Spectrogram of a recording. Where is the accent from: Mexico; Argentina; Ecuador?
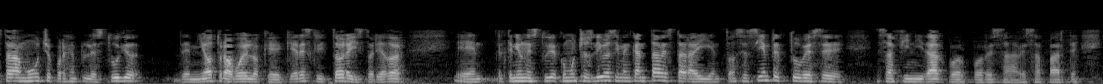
Ecuador; Quito, Pichincha; also born or lived in United States; nací en Quito. Después, con toda mi familia emigramos a Estados Unidos, vivimos ahí 3 años. Mi primera etapa de escolarización fue allá, en Estados Unidos. Yo sabía español, pero aprendí a escribir y a leer primero en inglés.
